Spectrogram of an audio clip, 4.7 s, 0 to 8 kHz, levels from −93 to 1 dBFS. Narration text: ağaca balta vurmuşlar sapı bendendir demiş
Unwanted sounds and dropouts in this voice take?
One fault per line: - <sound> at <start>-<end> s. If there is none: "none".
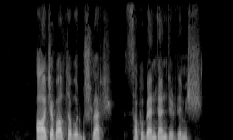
none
